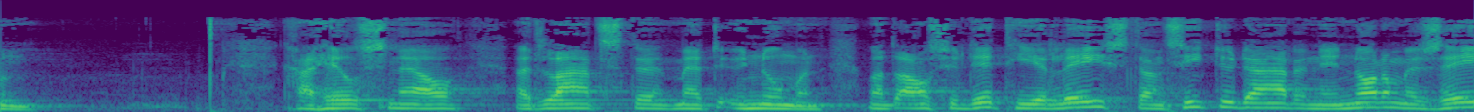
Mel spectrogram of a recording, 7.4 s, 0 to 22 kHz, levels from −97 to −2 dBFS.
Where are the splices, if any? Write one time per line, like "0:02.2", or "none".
none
